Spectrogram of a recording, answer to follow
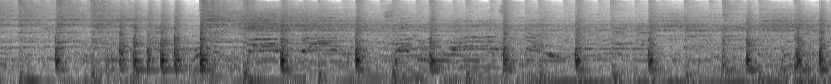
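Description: Live rock band playing, with the drum kit prominent: a steady beat of kick and snare under electric guitars.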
